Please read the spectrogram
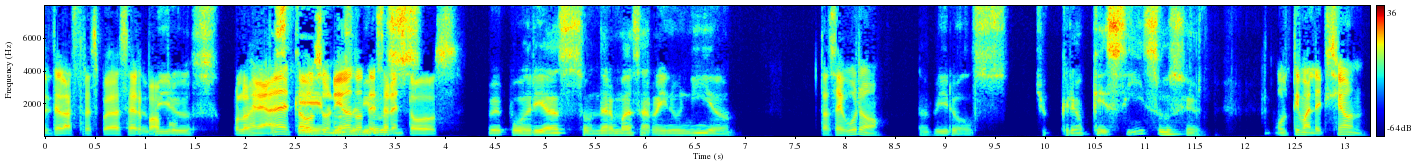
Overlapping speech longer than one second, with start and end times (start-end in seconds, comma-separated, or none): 2.2-3.8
